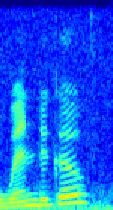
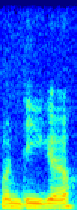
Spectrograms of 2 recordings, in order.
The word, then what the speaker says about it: wendigo: Beast there's that dude you mean the windigo as pronounced when Diego oh I am pronouncing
